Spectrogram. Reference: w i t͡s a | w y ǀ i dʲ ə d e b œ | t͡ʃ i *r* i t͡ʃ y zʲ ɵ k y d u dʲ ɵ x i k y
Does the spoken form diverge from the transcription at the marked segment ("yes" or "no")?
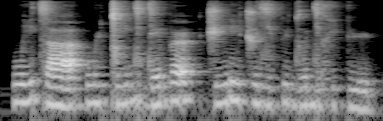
yes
